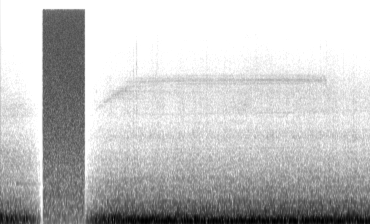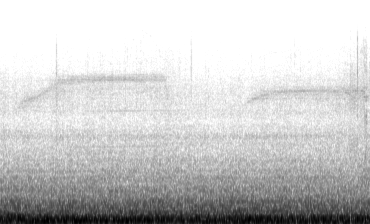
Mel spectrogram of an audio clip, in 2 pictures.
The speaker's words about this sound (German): Hört ihr dieses pfeifende Geräusch? Das macht der Turan, wenn ich aufs Pedal trete.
